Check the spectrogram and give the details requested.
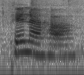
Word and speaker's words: Peninnah: And he had 2 wives, and the name of the one was Hannah, and the name of the other was Peninnah.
